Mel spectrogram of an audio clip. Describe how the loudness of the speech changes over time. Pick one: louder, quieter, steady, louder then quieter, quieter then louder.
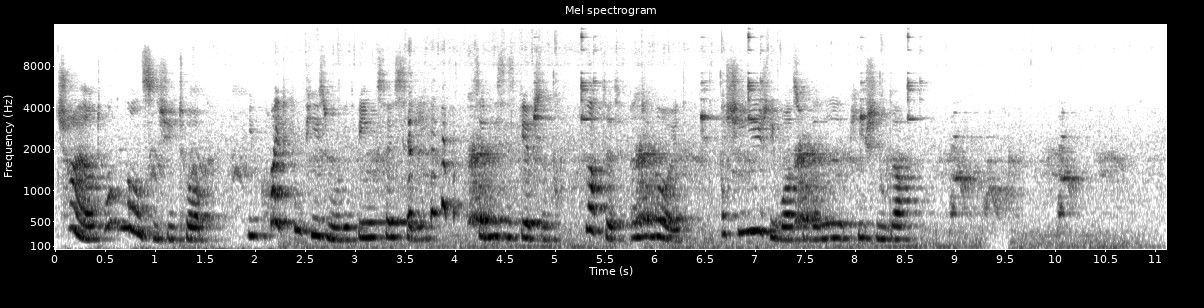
steady.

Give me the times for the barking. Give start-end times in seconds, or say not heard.
3.5-10.2.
